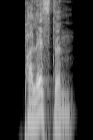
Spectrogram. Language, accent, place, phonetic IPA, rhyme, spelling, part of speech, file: German, Germany, Berlin, [paˈlɛstn̩], -ɛstn̩, Palästen, noun, De-Palästen.ogg
- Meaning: dative plural of Palast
